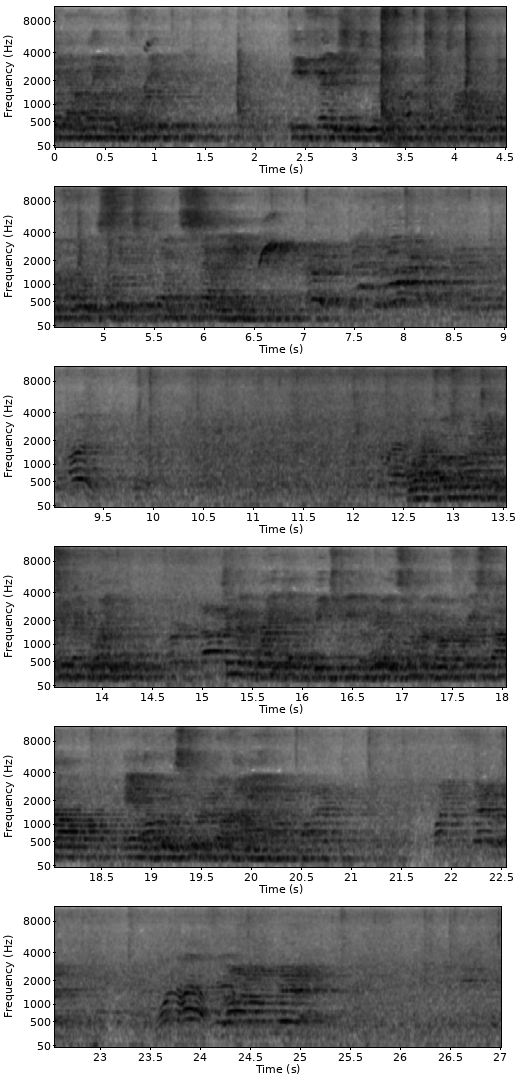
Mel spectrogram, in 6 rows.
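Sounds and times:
voices talking and calling out: 2.4 - 10.9, 12.1 - 25.7.

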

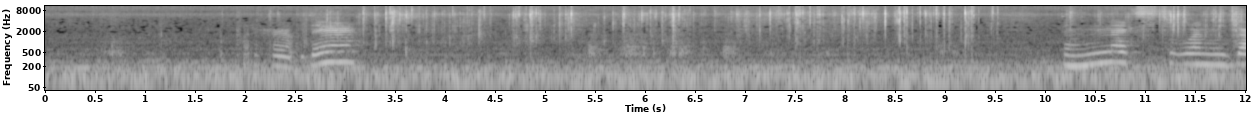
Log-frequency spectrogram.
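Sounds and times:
steady low hum: 0.0 - 12.0
light crinkling and crackling: 0.6 - 12.0.

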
